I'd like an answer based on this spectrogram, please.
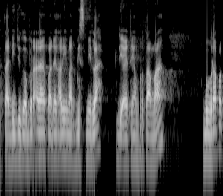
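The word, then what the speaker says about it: بسم الله: Harusnya Bismillah. Yang kurang tepat Bismillah. Oke. Kita lanjutkan lagi membacanya. Ayat yang ke-1 ini yang pertama dengan tanpa huruf M pada huruf B-nya. Ba, bukan mba.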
